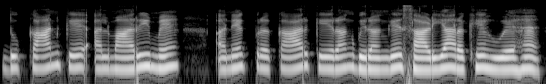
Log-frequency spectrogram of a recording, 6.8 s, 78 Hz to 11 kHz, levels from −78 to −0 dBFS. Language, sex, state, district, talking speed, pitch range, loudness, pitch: Hindi, female, Jharkhand, Palamu, 115 wpm, 190-210 Hz, -16 LUFS, 195 Hz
